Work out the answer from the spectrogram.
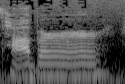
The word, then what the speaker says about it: Haber: bit the upper process heard it pronounced both ways haber haber process okay so we'll see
